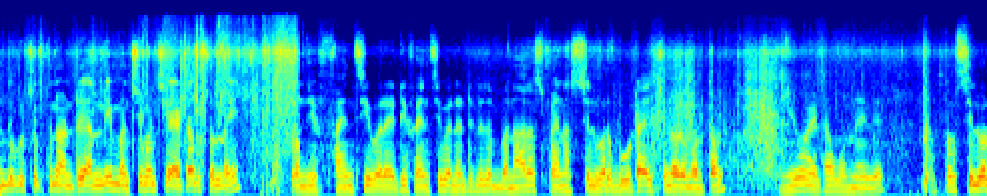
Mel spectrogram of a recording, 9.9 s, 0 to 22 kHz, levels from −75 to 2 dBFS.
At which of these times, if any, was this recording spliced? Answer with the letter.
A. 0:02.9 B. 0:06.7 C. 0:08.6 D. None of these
A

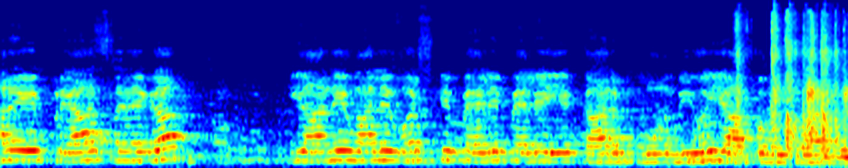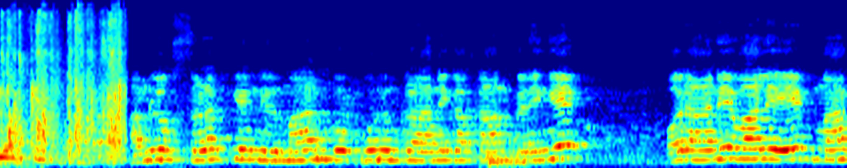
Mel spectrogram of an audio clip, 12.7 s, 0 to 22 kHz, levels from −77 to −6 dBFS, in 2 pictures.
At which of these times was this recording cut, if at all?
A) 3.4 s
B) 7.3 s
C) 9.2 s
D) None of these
B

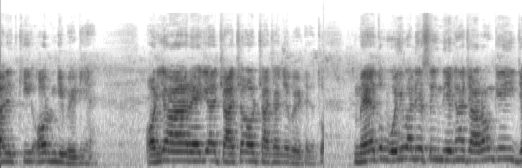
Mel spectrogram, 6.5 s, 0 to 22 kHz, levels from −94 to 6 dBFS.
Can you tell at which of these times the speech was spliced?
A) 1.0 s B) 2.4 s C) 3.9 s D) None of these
C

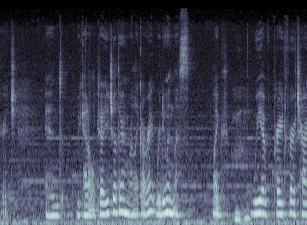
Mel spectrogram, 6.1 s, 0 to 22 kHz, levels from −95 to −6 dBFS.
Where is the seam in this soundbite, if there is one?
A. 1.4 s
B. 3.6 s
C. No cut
A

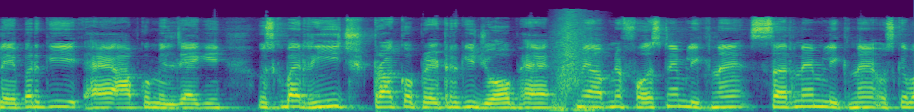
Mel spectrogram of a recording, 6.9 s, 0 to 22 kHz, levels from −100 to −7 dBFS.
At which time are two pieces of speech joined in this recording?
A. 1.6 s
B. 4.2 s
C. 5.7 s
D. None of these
B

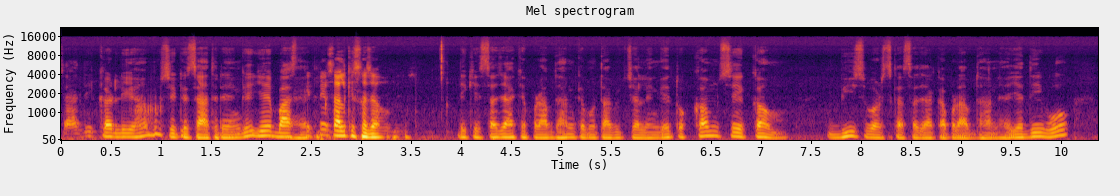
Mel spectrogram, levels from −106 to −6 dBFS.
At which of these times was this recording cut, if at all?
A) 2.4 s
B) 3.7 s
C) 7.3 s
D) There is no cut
A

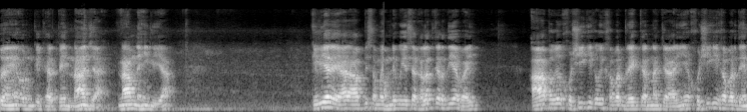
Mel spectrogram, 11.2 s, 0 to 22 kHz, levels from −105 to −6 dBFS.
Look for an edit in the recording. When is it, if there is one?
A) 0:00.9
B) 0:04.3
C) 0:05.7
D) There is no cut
C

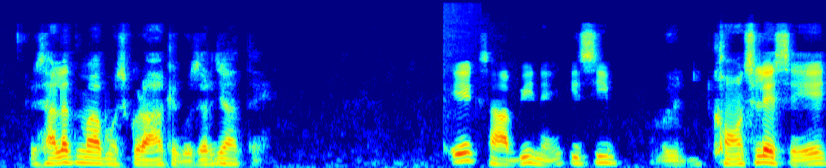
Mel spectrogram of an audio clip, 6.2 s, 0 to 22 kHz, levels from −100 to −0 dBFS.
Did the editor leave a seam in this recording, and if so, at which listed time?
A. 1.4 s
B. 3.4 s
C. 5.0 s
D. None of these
B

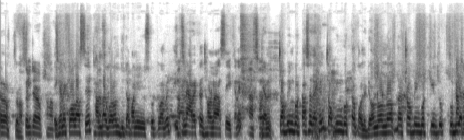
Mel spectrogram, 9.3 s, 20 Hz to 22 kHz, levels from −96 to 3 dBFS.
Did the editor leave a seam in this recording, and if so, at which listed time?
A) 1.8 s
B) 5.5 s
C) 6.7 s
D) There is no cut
D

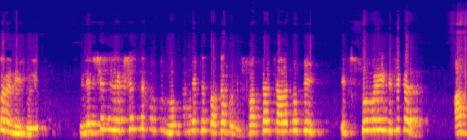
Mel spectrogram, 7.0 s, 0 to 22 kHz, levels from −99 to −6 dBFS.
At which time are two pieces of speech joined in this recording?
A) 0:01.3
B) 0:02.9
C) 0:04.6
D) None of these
B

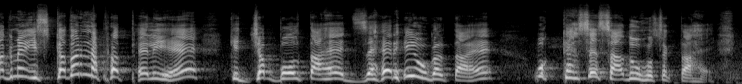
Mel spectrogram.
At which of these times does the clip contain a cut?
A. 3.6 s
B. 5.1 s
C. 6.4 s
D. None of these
D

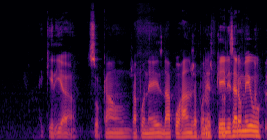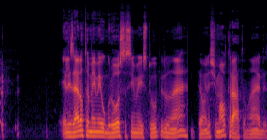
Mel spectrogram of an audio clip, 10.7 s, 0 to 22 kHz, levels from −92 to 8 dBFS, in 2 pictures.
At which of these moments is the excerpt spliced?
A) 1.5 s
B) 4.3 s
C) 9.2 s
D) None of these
C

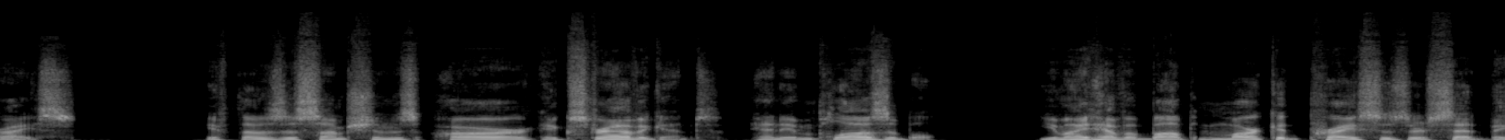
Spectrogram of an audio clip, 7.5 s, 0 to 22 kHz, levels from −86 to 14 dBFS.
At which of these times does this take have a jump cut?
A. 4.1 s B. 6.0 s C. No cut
B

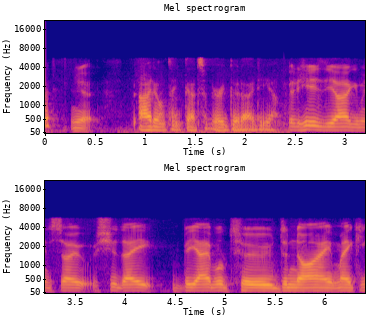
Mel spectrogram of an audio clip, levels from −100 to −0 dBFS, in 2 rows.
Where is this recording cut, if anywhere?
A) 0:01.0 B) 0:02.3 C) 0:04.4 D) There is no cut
B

